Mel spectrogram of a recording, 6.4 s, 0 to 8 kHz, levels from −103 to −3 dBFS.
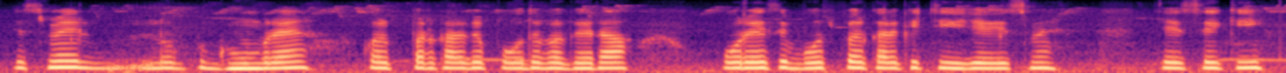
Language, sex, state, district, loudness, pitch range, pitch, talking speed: Hindi, female, Rajasthan, Jaipur, -14 LUFS, 220-230 Hz, 225 Hz, 185 wpm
